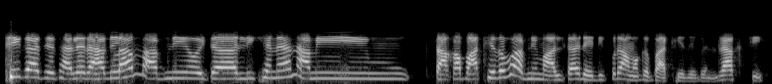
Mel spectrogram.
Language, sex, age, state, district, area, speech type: Bengali, female, 30-45, West Bengal, North 24 Parganas, urban, conversation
